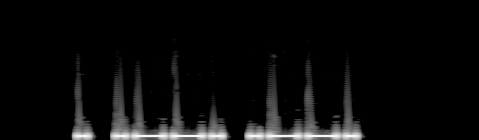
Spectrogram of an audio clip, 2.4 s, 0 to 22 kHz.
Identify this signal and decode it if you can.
Morse code, heard as a keyed tone, about 25 wpm, 700 Hz. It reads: EPP
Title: USA Call Sign Postfixes - 3 Letters 25wpm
